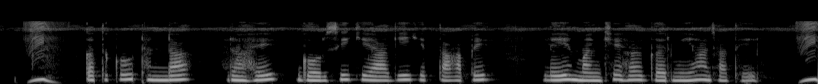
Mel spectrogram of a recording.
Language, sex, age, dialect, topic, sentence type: Chhattisgarhi, female, 31-35, Eastern, agriculture, statement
